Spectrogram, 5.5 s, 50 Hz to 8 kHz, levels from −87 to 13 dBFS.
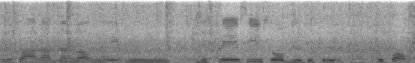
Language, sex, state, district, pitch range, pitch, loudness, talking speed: Telugu, female, Andhra Pradesh, Krishna, 235-255 Hz, 245 Hz, -17 LUFS, 130 wpm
